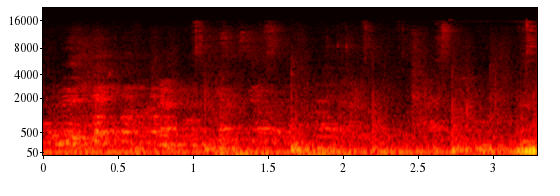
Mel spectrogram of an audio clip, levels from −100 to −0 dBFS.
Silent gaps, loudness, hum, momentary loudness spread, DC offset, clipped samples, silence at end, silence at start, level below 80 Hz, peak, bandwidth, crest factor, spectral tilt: none; -52 LUFS; none; 6 LU; under 0.1%; under 0.1%; 0 s; 0 s; -52 dBFS; -28 dBFS; 16 kHz; 20 dB; -7 dB/octave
